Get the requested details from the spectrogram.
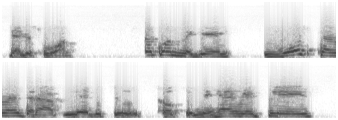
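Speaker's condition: No condition

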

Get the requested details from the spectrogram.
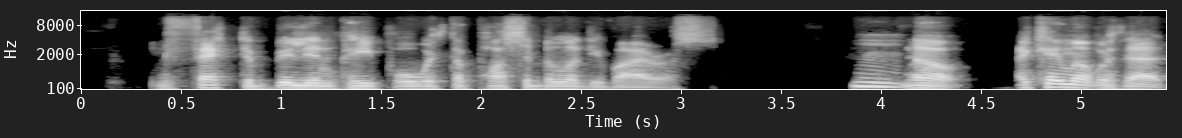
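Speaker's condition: Cleft lip and palate; speech impediment

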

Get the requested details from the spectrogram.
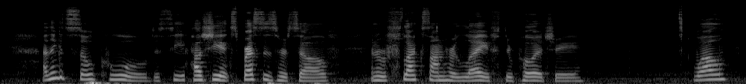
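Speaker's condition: No condition

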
